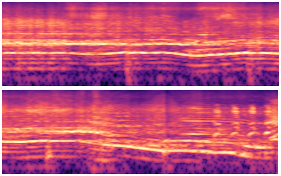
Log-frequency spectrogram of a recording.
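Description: Tyres screech as they spin on pavement.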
